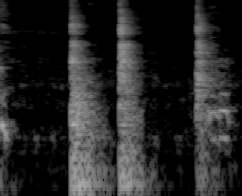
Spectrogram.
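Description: A toddler's hand slapping a wooden wardrobe door: three sharp bangs, the first two about half a second apart and the third near the end.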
